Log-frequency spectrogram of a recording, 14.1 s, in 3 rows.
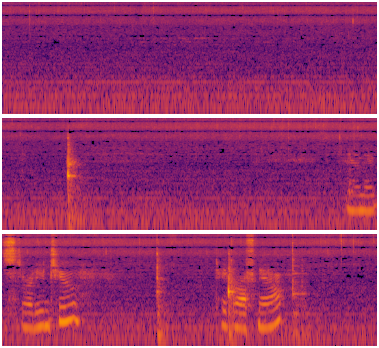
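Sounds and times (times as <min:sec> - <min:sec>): mushrooms sizzling in butter: 0:00.0 - 0:14.0
spatula knocking on pan: 0:05.5 - 0:05.8, 0:11.3 - 0:11.5, 0:12.1 - 0:13.3.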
